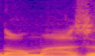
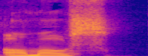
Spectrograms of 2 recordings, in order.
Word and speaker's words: Omos: I think they failed Omos. This would be much better if the build was better. – No, yes. You see, we're all saying it wrong. Brock said it right. It's Omos.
